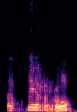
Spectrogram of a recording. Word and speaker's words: perro: Perro, which is dog, is we need to roll the R. Perro.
